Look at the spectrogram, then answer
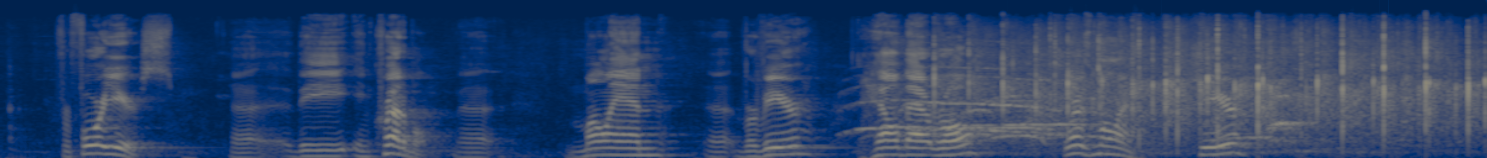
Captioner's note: applause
